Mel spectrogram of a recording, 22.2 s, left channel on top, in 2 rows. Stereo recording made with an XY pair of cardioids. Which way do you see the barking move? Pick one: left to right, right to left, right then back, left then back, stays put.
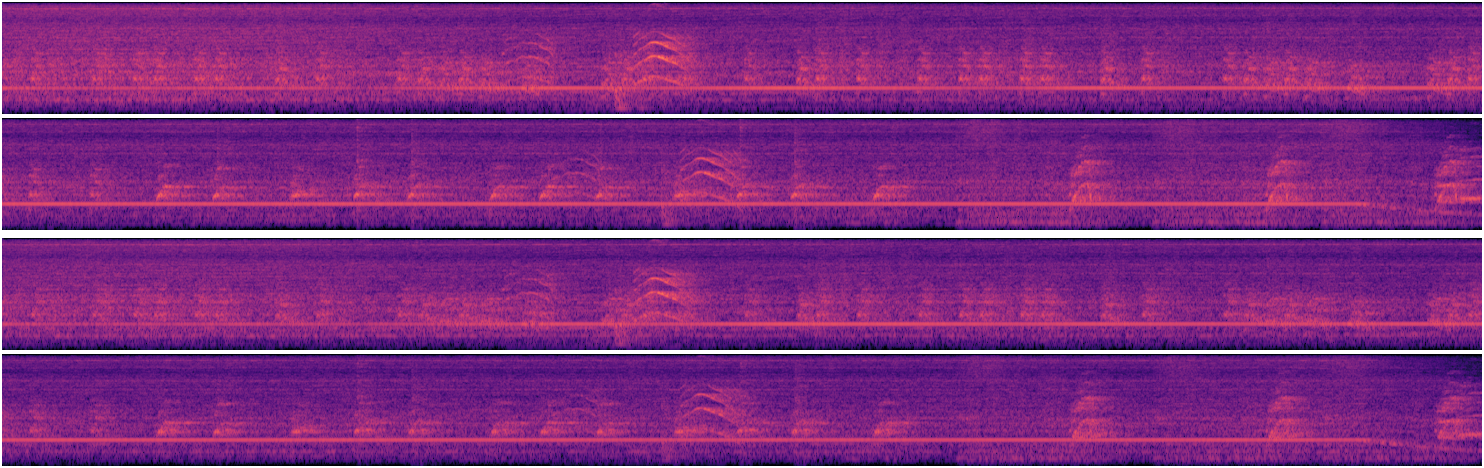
stays put.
